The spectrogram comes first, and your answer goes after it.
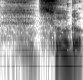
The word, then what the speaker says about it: sudo: i can say like sudo okay you usually pronounce it like sudo fine next install is nothing but installation whatever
